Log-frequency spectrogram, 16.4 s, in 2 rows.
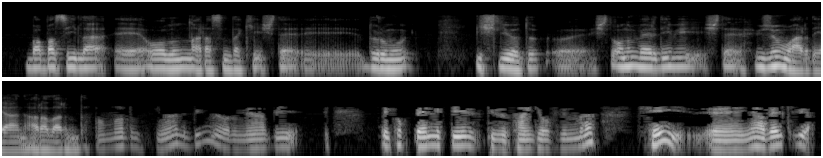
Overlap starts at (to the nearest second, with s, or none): none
